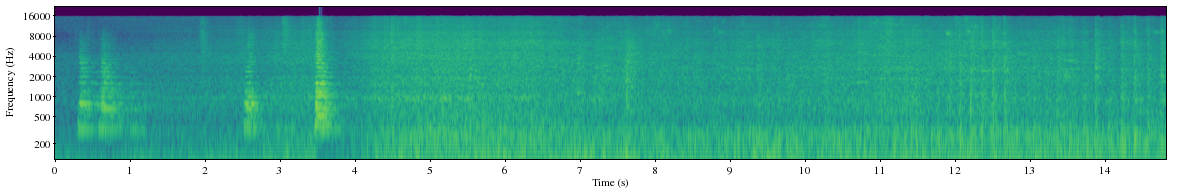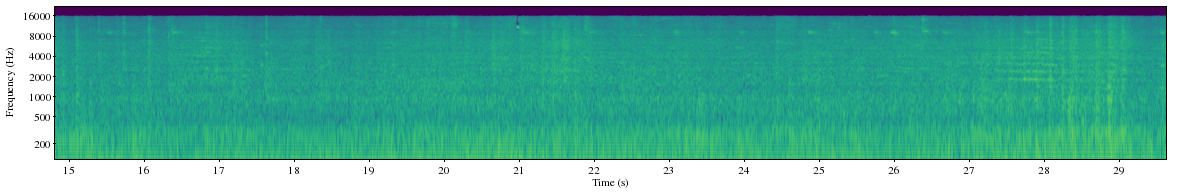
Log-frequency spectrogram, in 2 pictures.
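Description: A train sounds its multi-note locomotive horn in three blasts in the first few seconds, the first the longest, then passes close with a loud steady rumble and the clacking of its wheels over the rail joints.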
